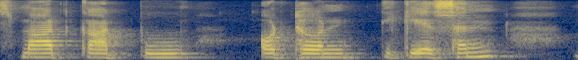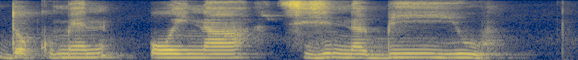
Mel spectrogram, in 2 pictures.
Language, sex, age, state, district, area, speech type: Manipuri, female, 45-60, Manipur, Bishnupur, rural, read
